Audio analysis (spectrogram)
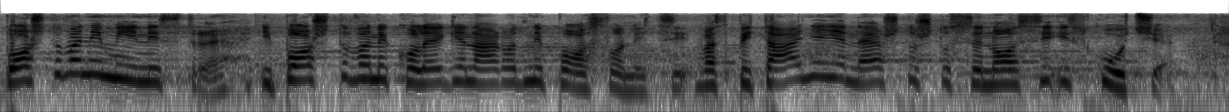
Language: Serbian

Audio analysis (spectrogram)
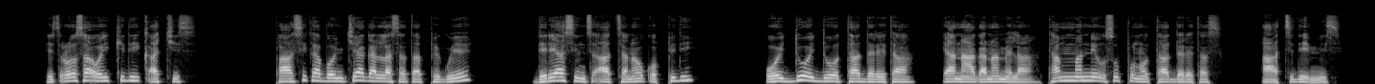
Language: Gofa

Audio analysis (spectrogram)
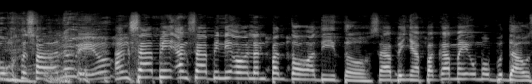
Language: Filipino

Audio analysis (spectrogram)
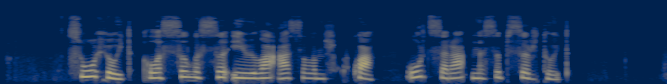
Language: Abkhazian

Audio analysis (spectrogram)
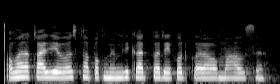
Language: Gujarati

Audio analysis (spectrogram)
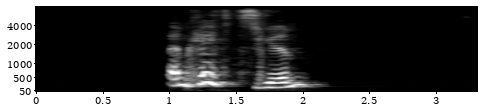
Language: Kabyle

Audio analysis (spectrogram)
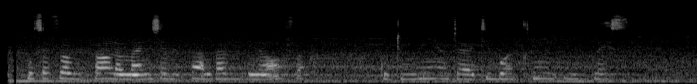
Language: Swahili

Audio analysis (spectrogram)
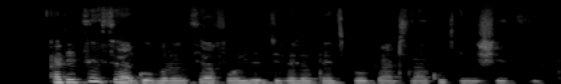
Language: Nigerian Pidgin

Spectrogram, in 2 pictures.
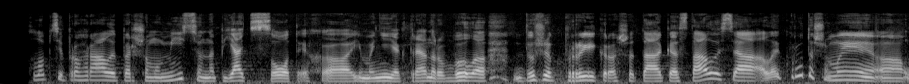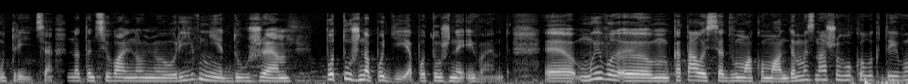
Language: Ukrainian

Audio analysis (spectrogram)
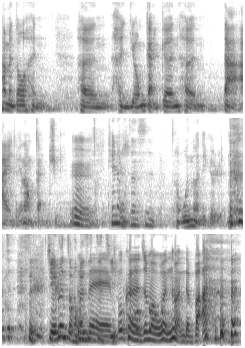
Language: Chinese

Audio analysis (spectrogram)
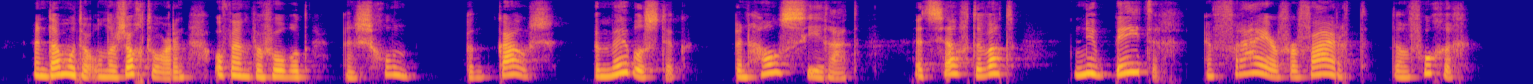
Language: Dutch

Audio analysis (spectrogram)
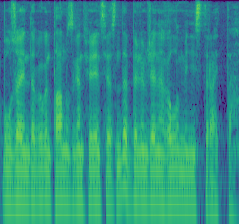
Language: Kazakh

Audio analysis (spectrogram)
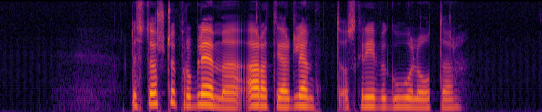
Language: Norwegian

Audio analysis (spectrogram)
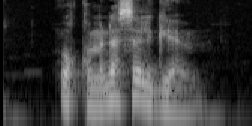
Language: Kabyle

